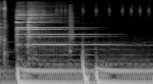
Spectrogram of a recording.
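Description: Bell chime sound effect of a subscribe-button animation. A click, then one bell strike about a quarter second in that rings and fades away over about a second and a half, over background music with a steady beat.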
